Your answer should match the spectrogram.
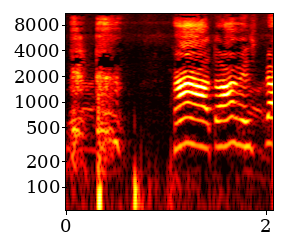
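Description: A person clearing their throat at the start, followed about a second in by a short stretch of voice.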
